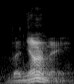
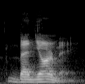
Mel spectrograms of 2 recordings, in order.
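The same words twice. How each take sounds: First: "Benyarme" begun with a V, as "Venyarme"; V sound for B. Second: "Benyarme" with a clear English B; American accent. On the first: Showing viewers the real Spanish "Benyarme", V sound. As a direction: say "Benyarme" with V replacing the B. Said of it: "with a V sound". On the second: Learner showing his own mistaken "Benyarme", American accent. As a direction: say "Benyarme" starting on a hard American B. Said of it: "That is my American accent". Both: Shown as a demonstration.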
